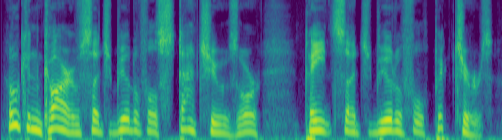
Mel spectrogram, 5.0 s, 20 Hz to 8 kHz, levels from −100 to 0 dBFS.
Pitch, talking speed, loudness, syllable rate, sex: 150 Hz, 130 wpm, -19 LUFS, 4.3 syllables/s, male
